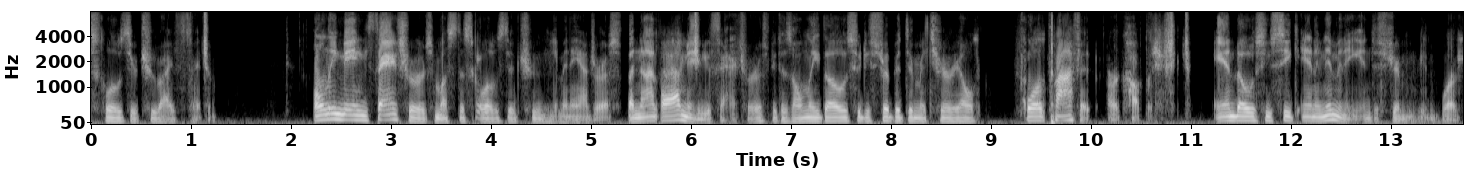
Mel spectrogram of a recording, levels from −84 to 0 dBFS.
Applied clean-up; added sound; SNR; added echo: neural diffusion model UNIVERSE++.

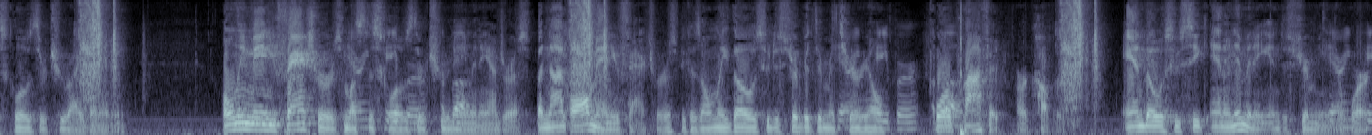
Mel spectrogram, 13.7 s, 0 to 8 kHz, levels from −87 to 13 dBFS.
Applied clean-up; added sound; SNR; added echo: none; Tearing; 9 dB; none.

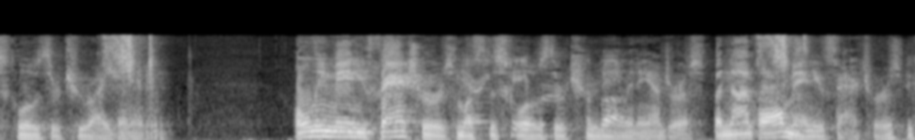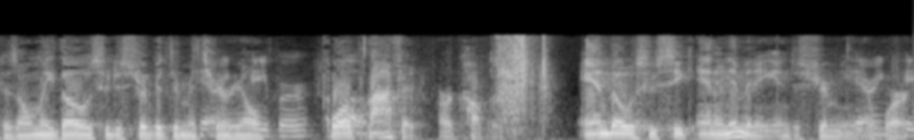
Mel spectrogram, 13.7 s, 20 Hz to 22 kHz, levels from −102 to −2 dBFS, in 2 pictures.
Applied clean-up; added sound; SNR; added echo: neural mask model Resemble Enhance denoiser.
